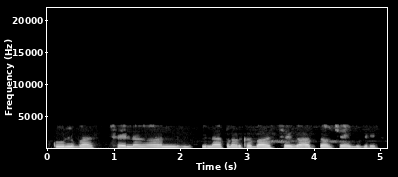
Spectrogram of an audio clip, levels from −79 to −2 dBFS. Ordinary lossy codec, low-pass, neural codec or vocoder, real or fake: none; 3.6 kHz; none; real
